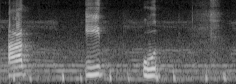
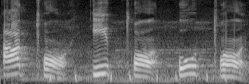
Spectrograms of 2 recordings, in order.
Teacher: ابھی یہ جو طا ہے یہ حروف قلقلہ میں بھی ہے اور حروف مستعلیہ میں سے بھی ہے۔ ایک تو اسے ہم لوگ موٹا تھک ریڈ کریں گے، دوسرا اس میں قلقلہ بھی کریں گے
